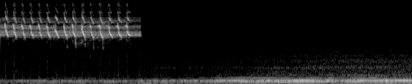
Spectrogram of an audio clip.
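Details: A grey-headed canary-flycatcher's clear song for tutoring other songbirds: one fast, high, evenly pulsed trill about 1.4 seconds long, then only a steady low hum.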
